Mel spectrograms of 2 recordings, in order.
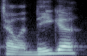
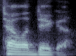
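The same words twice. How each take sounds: First: The ending is said like 'dayga'. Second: The ending is said like 'dig a'. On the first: This is the other acceptable way to say it. "the only other pronunciation that is acceptable is Talladega" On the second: This is how the town is named. "like dig a hole"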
